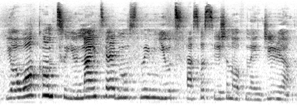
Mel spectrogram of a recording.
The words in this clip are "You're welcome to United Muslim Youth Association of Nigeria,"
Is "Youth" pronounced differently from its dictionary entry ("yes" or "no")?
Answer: yes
